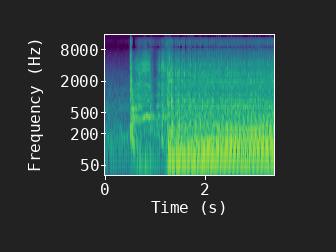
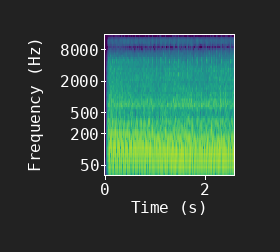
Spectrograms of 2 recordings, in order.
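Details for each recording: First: Old Ford truck with new carburetor: steady starter cranking, about four turns a second for seven seconds, with no firing. Fuel starvation: the clogged line pulls only sediment and no fuel despite 2.5 gallons in the tank. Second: Old Ford truck running on its own at idle after fuel line replaced with rubber line to clear blocked gas line; a fuel leak appears; firm steady low idle, even beat, no misses or knocks; normal running.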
